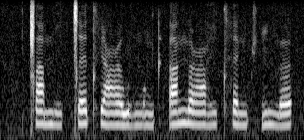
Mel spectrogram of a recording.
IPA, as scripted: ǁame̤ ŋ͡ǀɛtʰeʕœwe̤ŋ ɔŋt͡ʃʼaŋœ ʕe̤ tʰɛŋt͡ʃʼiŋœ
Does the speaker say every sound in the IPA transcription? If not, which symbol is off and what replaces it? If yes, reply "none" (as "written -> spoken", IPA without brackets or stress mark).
ŋ͡ǀ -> ǀ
